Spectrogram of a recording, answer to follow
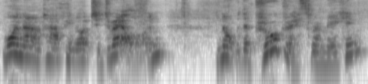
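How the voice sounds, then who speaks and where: A woman's voice: medium pitch, very animated, moderate pace, a little hiss or hum, natural voice. A woman playing an older, gracious, commanding in a radio drama. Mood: gracious, keen. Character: seasoned woman Egyptologist, gracious, commanding team leader.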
